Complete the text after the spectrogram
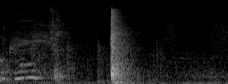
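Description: A suitcase latch clicks shut.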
